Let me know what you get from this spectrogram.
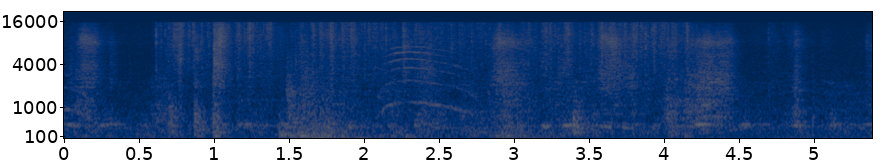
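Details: A 2–7-week-old blue British Shorthair male kitten gives a single thin, high mew that rises and falls.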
